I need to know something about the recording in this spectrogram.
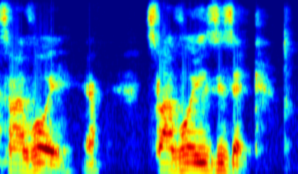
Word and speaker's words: Slavoj Žižek: Tulisannya Savog zizek tapi bacanya Sravoy ya. Slavoi Zizek ya.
